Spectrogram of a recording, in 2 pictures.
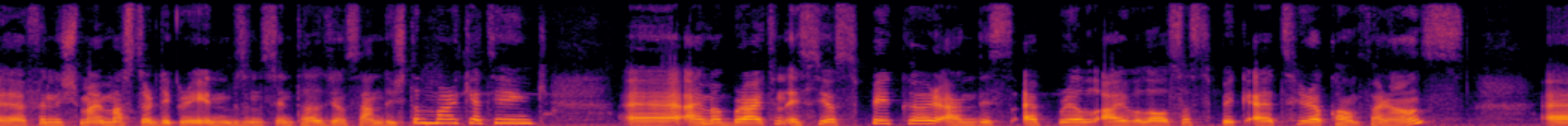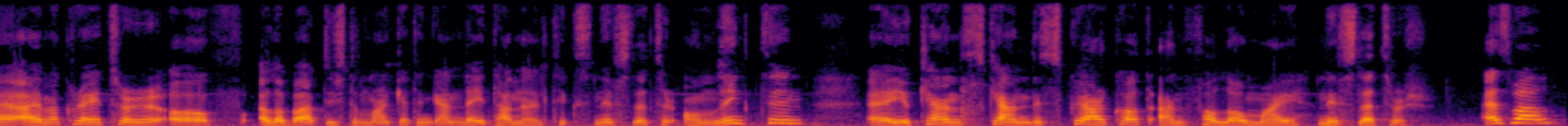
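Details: Adult woman speaking; normal speech.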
